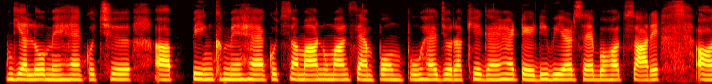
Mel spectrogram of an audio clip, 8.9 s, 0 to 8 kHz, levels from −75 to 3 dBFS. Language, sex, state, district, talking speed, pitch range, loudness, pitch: Hindi, female, Haryana, Rohtak, 160 wpm, 175-180 Hz, -17 LUFS, 180 Hz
